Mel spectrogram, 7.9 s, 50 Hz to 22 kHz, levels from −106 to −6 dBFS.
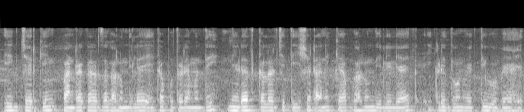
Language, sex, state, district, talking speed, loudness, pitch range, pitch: Marathi, male, Maharashtra, Pune, 175 wpm, -17 LUFS, 110-120 Hz, 115 Hz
